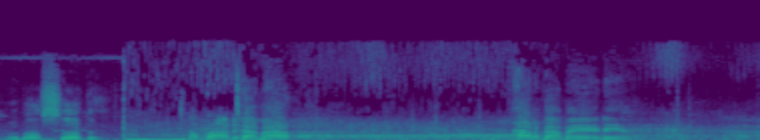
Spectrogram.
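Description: A man announces over a stadium loudspeaker, his voice echoing.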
